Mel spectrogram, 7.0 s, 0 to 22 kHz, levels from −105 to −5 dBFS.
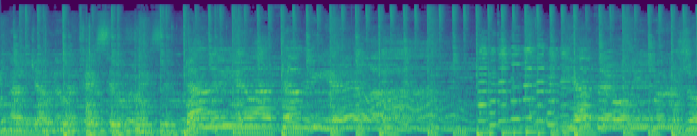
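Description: From the very start until 2.42 s, a doubled audio track is already under way: a second full-band copy of the sound trails the original by roughly half a second, about 5 dB quieter, then cuts off abruptly. The likely cause is the same signal being captured again through a slower path. Unlike an echo or reverb, there is only one repeat, with no decay and no room colouring.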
